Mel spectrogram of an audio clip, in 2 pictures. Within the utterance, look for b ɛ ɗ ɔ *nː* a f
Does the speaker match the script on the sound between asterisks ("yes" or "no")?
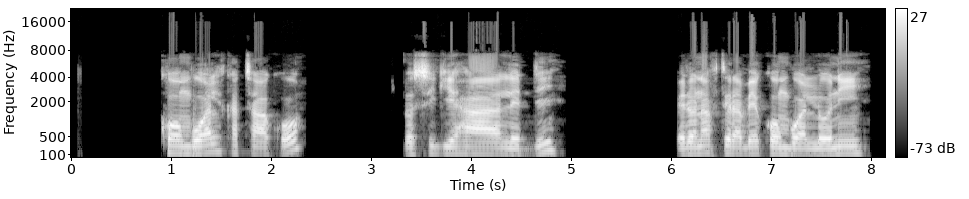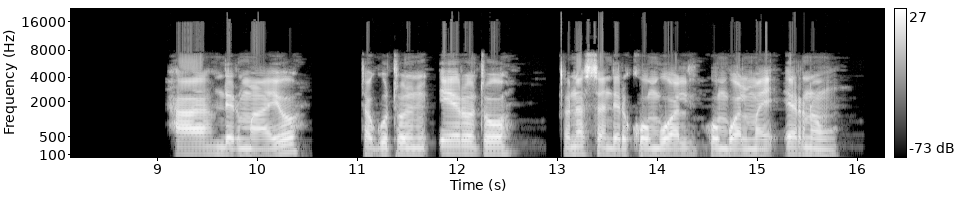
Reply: no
